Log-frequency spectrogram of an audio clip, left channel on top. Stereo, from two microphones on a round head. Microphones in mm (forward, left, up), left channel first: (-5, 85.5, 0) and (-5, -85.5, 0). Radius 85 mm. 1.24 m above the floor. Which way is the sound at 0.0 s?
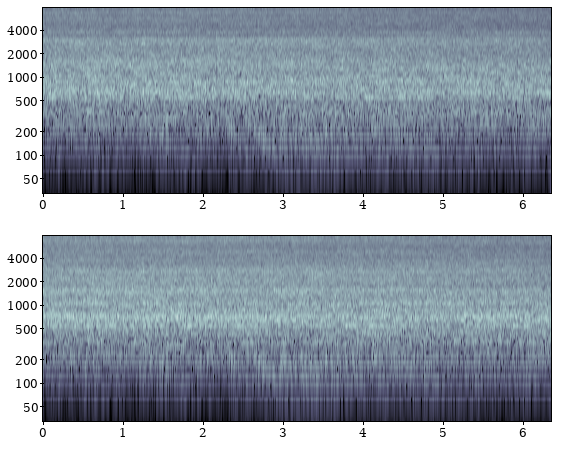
55° right (ahead or behind).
